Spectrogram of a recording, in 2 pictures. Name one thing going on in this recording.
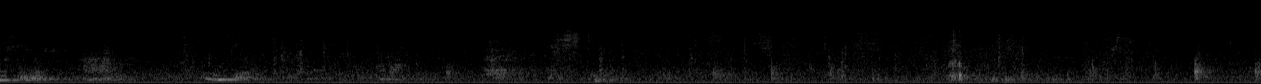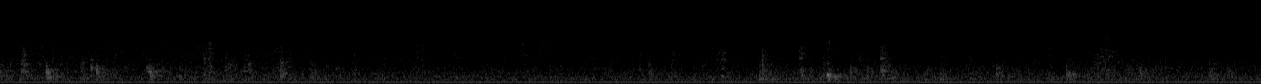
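Audience members murmur and shift quietly in a room.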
